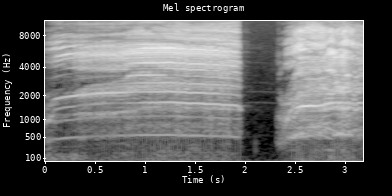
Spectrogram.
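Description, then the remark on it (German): A piglet screams in two long, shrill bursts, the first about two seconds of sustained high-pitched squealing, then a brief silence before a second harsh scream begins. “Ein Ferkel schreit.”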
